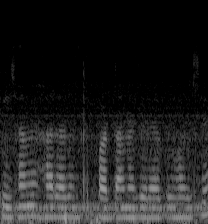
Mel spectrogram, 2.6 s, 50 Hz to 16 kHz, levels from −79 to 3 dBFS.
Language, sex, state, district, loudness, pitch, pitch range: Maithili, female, Bihar, Vaishali, -35 LUFS, 165 Hz, 160-165 Hz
